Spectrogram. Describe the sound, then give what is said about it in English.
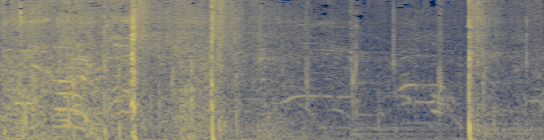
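Gunshots ring out as a man draws a gun and fires during a confrontation with police: three sharp, isolated bangs, the last loudest, spread across a few seconds over a noisy background with indistinct voices. “Guy goes for a gun and shoots him.”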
